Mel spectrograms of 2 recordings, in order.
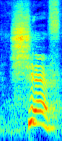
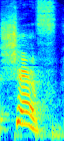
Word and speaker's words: chef: आपने सुना होगा ही इज अ शेफ, शेफ इस वर्ड की प्रोनाउंसिएशन क्या है, शेफ, CHEF, शेफ, शेफ, मेरे साथ बोलो शेफ।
